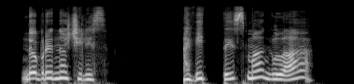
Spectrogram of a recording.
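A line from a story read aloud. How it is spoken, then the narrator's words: Joyful exclamation. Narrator (Russian): вновь радостно воскликнула подруга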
